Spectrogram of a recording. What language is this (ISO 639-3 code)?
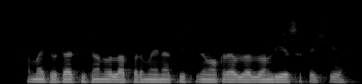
mai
